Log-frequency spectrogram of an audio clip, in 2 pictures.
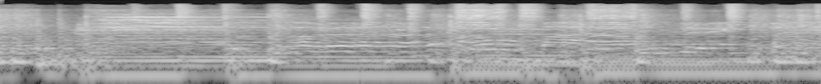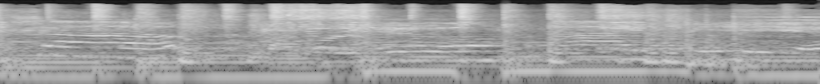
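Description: A rock band playing live: drum kit, distorted electric guitar through an amplifier and bass guitar, with a male voice singing the melody over them.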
